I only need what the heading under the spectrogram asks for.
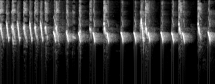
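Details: Sooty-headed bulbul chirps from a bird-trapping lure: a quick burst of tight, crowded notes, then spaced, falling chirps with short pauses between them.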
